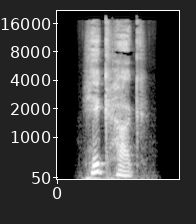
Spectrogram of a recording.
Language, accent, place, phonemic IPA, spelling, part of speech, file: German, Germany, Berlin, /ˈhɪkhak/, Hickhack, noun, De-Hickhack.ogg
- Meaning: squabbling, wrangling; back and forth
